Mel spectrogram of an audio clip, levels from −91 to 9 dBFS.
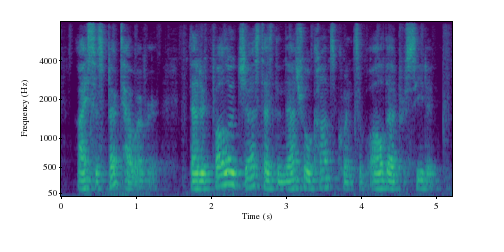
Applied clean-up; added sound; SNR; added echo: neural separator model SepFormer DNS4.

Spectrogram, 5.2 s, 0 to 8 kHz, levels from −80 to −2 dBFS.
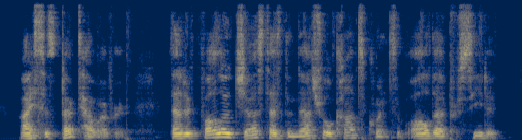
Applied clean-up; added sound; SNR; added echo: neural mask model DeepFilterNet 3.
